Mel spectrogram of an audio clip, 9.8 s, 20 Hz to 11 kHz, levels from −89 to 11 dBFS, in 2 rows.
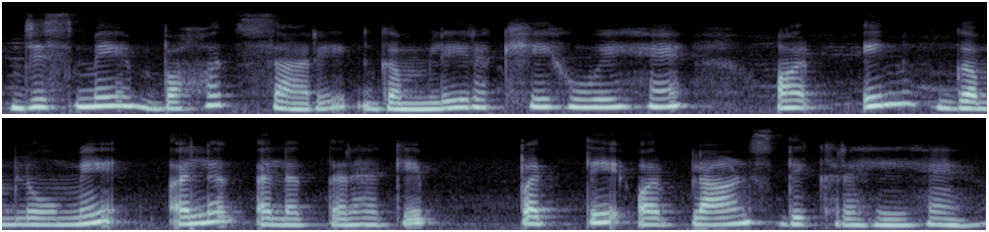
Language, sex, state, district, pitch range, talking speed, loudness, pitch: Hindi, female, Madhya Pradesh, Dhar, 190-245 Hz, 120 wpm, -16 LUFS, 210 Hz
